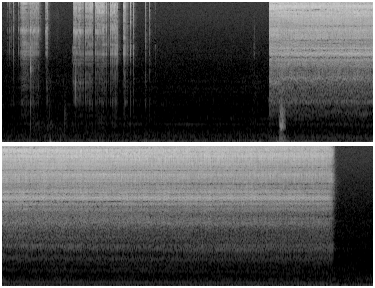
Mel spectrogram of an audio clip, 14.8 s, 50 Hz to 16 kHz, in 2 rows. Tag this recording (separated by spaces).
35mm pro-tools camera full-timer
